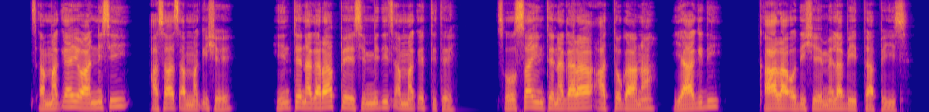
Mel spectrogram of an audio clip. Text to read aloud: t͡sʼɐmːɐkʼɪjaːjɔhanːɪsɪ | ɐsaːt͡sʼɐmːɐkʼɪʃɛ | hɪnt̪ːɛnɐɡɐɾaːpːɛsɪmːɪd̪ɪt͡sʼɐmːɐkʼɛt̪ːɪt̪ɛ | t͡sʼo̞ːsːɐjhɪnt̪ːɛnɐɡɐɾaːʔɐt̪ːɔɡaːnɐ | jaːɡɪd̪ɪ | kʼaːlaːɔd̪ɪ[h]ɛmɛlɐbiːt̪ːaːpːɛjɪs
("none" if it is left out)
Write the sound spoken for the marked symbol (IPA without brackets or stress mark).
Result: ʃ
